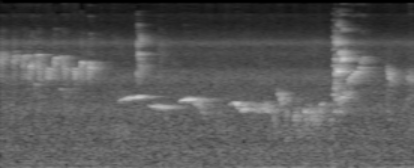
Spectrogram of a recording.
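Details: Singing white-rumped shama during moult: a descending high warble, then a series of clear sliding whistles, a sharp high click and a final short phrase.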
